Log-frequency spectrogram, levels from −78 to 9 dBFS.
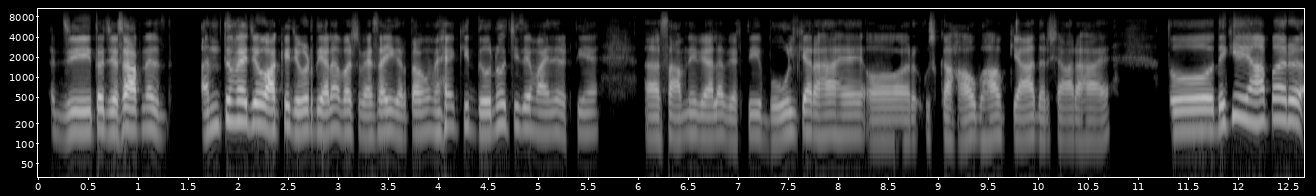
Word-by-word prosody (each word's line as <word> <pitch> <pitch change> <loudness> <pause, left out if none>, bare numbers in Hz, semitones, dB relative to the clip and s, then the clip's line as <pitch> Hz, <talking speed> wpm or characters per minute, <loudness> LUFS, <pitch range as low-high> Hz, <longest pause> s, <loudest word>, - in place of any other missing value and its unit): जी, 155 +2 +2
तो 170 - +3
जैसा 155 +3 +5
आपने 165 0 +4
त 135 - -20 0.4
अंत 185 +8 -3
में 220 0 +8
जो 200 -1 +5
वाक्य 170 +2 +7
जोड़ 155 0 +1
दिया 155 -1 +3
ना, 175 - 0
बस 155 -3 -2
वैसा 135 +2 0
ही 155 +1 +2
करता 140 +1 -2
हूँ 150 +2 -3
मैं, 175 +5 -2
कि 185 +2 -8
दोनों 150 +4 -2
चीज़ें 180 -3 -5
मायने 150 0 -3
रखती 140 +2 -11
हैं। 145 0 -8 0.5
अ, 130 0 -1
सामने 130 +3 -4
वाला 130 +2 0
व्यक्ति 135 +3 -8
बोल 130 +5 -5
क्या 155 - +1
रहा 140 0 -1
है 140 0 -4
और 115 0 -4
उसका 125 -1 -5
हाव-भाव 125 +2 -2
क्या 125 0 0
दर्शा 120 -1 -7
रहा 115 0 -4
है। 115 - -7 0.6
तो 160 +1 +3
देखिए, 200 +8 -1
यहाँ 215 -2 +4
पर, 235 -1 +3
150 Hz, 205 wpm, -24 LUFS, 130-165 Hz, 0.6 s, में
